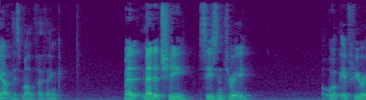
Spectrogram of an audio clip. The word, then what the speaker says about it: Medici: this month i think medici season three or if you're in if you don't know the italian pronunciation medici medici you probably call it um but yeah the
